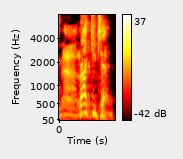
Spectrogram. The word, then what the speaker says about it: Rakuten: Rakuten? I've called it Rakuten, I think. Rakuten. But I don't know. Rakuten. Yeah, that's what it is. Rakuten.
